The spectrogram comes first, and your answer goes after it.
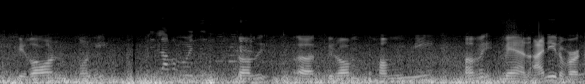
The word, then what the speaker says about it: Philharmonie: Philharmonie. Philharmonie.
